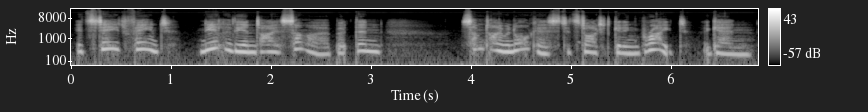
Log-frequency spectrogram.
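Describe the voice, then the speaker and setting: A woman voicing a gentle, knowing aristocratic witch mother in an audiobook, speaking softly and wistfully with small hesitations. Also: high voice, lively intonation, measured pace, no room sound, pitched above the performer's own voice. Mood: earnest, soft. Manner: soft, hesitant, wistful, breathy at times.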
